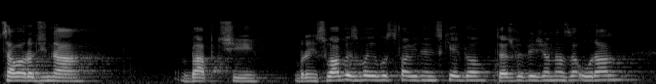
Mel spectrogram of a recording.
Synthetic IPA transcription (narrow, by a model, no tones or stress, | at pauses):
t̪sawaɾɔd͡ʑina | bapt͡ɕi | bɾɔɲiswavɘzvɔjɛvut̪st̪favʲilajskʲɛɡɔt̪ɛʐvɘvʲjeʑɔnazaʔuɾal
